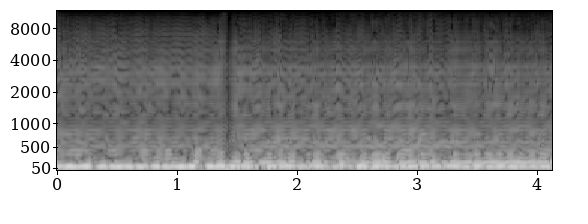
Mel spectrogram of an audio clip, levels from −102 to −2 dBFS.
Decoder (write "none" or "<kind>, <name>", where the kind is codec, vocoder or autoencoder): vocoder, BigVGAN v2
